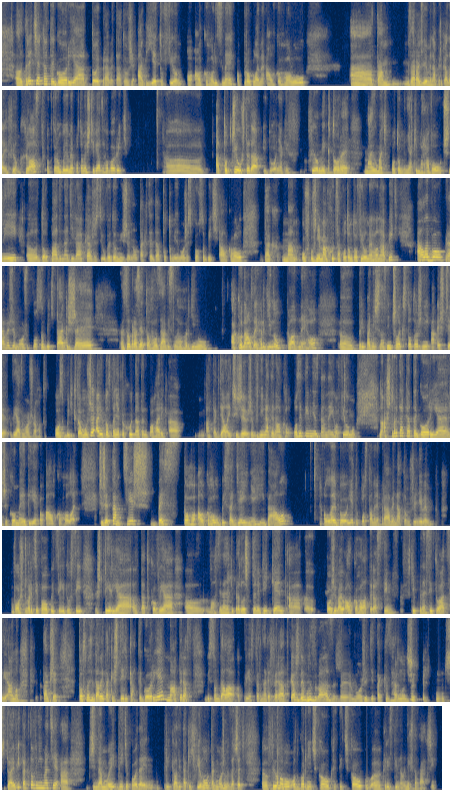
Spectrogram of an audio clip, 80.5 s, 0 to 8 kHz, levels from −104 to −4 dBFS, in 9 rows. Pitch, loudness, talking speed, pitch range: 180 Hz, -23 LUFS, 170 wpm, 165-200 Hz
